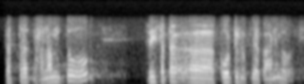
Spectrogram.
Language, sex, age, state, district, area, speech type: Sanskrit, male, 18-30, Odisha, Jagatsinghpur, urban, conversation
